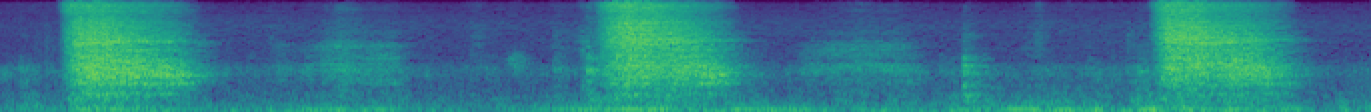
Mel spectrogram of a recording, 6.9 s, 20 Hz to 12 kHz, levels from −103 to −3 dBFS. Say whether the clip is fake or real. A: real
